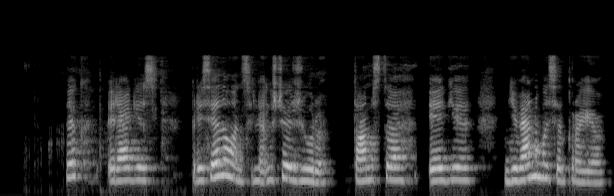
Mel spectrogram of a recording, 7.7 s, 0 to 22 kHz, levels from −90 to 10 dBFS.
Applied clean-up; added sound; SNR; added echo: none; none; none; none.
